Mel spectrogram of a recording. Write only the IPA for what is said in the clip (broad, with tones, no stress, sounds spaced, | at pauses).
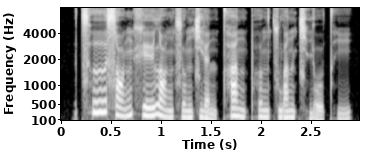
t͡sʰ ɹ̩˥ s ɑ˧˥ ŋ x e˧˥ ɪ̯ l ɑ˧˥ ŋ s ʊ˧˥ ŋ ɕ j ɛ̰˨˩ n t̪ʰ a˥˩ n pʰ ɤ˥ ŋ t͡s w a˥ n t͡ɕʰ j o̰˨˩ ʊ̯ t̪ʰ i˧˥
